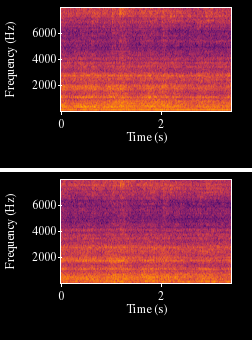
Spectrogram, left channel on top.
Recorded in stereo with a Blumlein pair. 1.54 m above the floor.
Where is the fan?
50° left, 1.2 m.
